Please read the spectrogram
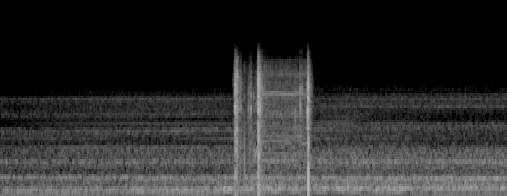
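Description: Low steady drone with a sudden burst of hiss about halfway through, lasting about a second and marked by three sharp clicks.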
